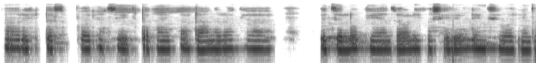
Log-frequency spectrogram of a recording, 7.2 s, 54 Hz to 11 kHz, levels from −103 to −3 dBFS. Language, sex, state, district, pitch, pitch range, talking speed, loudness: Rajasthani, female, Rajasthan, Nagaur, 185 Hz, 175-190 Hz, 65 wpm, -33 LUFS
